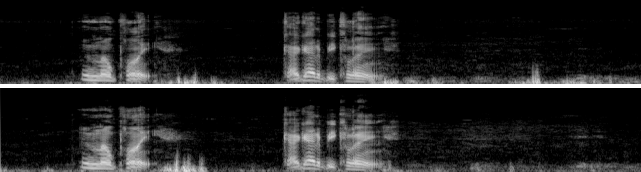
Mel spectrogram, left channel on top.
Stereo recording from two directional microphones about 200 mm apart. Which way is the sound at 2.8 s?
10° left (ahead or behind).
